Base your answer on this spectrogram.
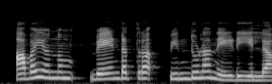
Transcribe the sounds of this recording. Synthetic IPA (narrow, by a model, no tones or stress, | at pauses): ɐʋɐjo̞nːumʋe̞ːɳɖɐt̪rɐpind̪uɳɐne̞ːɽijilːɐ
